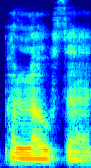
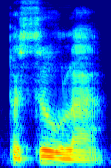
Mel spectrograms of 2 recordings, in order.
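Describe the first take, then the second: First: The name is pronounced as Pelosa. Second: The name is pronounced as Pasula. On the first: The speaker calls it wrong. "You keep saying Pelosa" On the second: The speaker calls it right. "it's Pasula, not Pelosa"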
